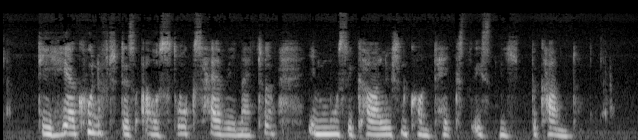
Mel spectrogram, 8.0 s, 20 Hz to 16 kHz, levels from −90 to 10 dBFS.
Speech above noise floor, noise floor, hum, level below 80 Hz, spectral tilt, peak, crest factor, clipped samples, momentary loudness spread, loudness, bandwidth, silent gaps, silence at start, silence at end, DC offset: 27 dB; -46 dBFS; none; -54 dBFS; -7.5 dB/octave; -2 dBFS; 16 dB; under 0.1%; 13 LU; -19 LUFS; 8.8 kHz; none; 0.5 s; 0.4 s; under 0.1%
